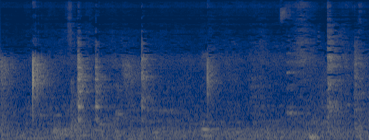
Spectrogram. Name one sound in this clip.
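Pool balls clack against each other and the cushions.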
